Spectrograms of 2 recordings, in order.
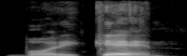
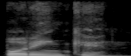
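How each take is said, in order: First: The stress falls on the last syllable. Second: The stress is not on the last syllable. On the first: "there's an accent on the E" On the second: "it's just Borinquen"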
